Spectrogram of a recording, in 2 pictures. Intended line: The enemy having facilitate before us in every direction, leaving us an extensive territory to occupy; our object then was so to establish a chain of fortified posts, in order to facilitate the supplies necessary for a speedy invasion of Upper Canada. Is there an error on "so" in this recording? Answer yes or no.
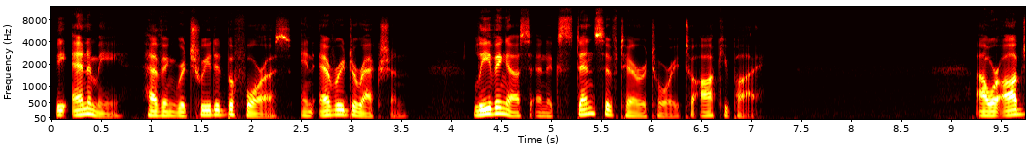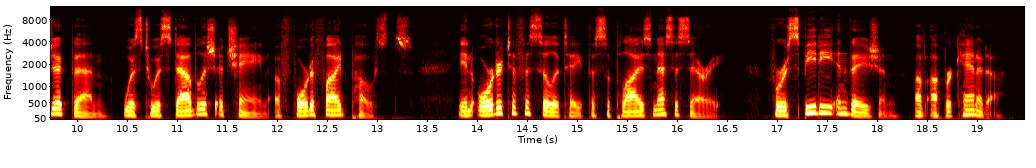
yes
